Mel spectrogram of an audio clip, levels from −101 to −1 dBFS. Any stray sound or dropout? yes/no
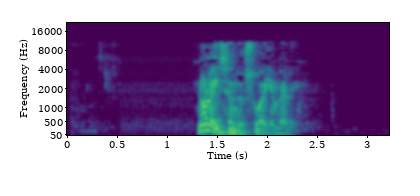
no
